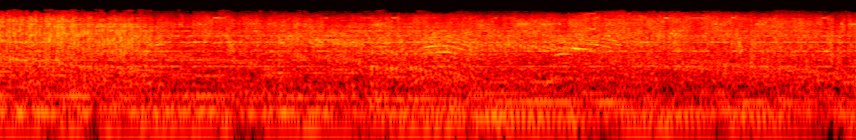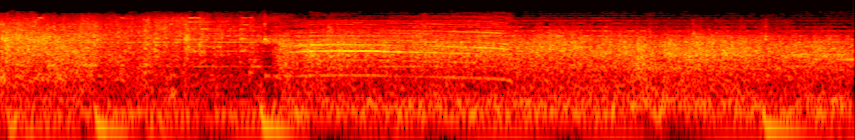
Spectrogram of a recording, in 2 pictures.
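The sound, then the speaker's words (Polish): Cartoon sound effect of a washing machine exploding in an animated film, a dense, continuous wash of clattering, grinding mechanical noise with whistling tones, staying loud throughout with a brief shift partway through. “Wybuchła pralka wydobywająca zło z dusz.”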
